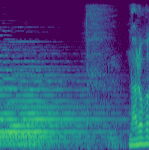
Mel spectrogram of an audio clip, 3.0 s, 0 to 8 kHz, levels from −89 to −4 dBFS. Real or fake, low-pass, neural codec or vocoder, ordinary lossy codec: real; 7.2 kHz; none; none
